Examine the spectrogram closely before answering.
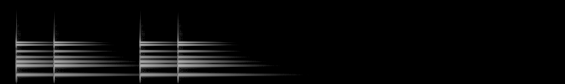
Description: Ship's bell, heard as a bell. 4. Four half-hours of the watch have passed.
